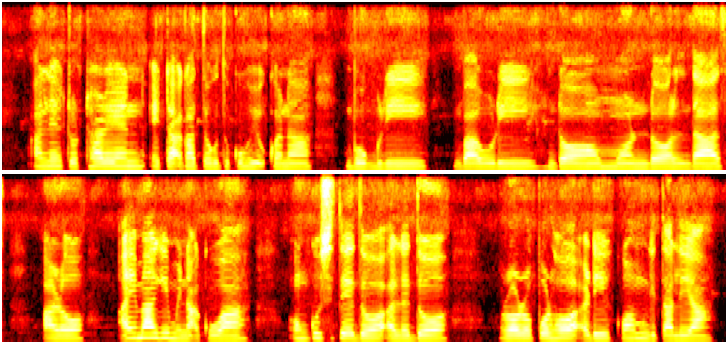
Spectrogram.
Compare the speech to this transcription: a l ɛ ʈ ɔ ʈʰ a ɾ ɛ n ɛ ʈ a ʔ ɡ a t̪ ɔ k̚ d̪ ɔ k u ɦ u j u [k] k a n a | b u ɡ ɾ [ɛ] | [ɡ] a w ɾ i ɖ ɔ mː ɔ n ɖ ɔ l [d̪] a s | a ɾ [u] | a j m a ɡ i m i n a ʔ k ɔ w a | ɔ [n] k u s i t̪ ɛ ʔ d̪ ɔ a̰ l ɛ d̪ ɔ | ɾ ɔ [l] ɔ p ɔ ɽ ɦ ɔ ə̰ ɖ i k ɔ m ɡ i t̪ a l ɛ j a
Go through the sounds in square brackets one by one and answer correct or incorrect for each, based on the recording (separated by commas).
incorrect, incorrect, incorrect, correct, incorrect, incorrect, incorrect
